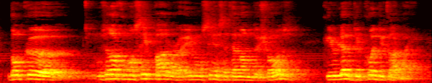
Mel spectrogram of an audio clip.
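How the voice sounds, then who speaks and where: Fairly slow and fairly high in pitch, a man speaks with ordinary pitch variation. Audible room echo and noticeable background noise come through. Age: 70s. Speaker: safety trainer. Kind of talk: lecture. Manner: halting, many hesitations.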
